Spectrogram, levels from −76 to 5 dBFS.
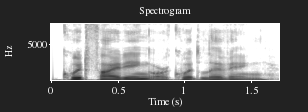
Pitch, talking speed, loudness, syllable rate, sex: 105 Hz, 175 wpm, -17 LUFS, 4.5 syllables/s, male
